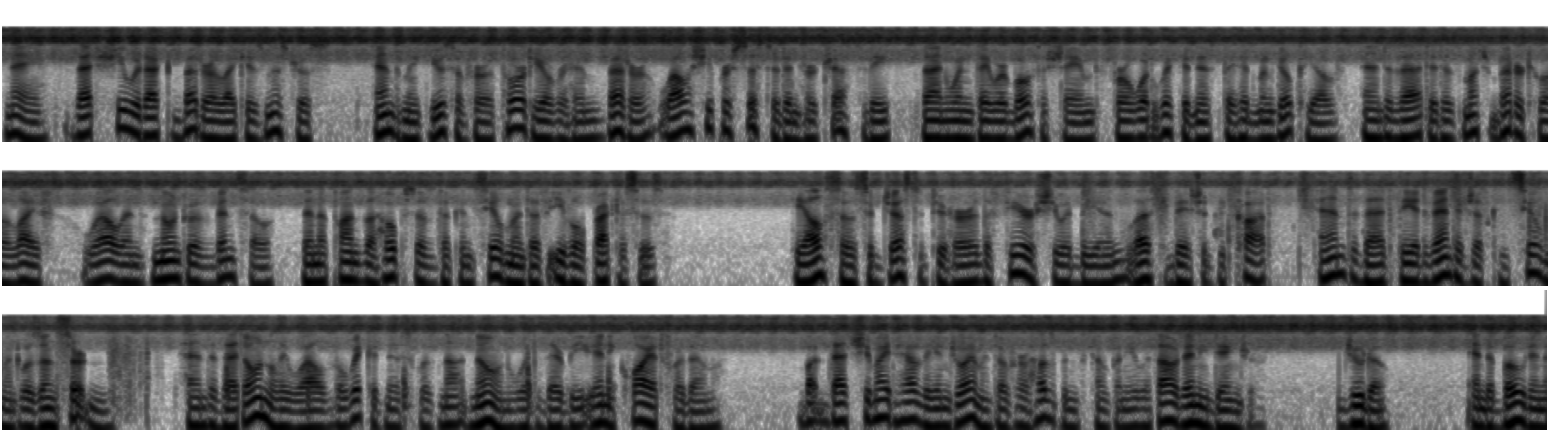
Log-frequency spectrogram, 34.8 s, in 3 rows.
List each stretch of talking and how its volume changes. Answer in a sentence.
You can hear the talking from 0.0 to 16.6 s, at a steady volume; and from 17.6 to 34.7 s, at a steady volume.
